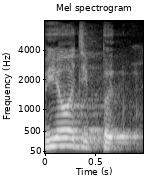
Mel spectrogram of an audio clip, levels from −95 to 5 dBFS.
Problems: none marked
